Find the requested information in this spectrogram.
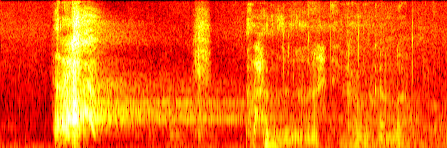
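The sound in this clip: A single sharp sneeze bursts out during an Arabic lecture, followed by a man speaking calmly.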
